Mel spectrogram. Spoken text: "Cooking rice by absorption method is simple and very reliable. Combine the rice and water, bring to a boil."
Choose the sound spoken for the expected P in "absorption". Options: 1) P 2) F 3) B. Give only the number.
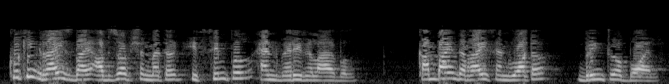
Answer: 3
